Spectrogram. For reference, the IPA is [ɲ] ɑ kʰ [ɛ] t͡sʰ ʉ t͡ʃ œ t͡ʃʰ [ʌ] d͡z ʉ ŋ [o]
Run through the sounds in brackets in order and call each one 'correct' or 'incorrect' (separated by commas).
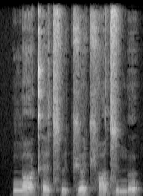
incorrect, correct, incorrect, incorrect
